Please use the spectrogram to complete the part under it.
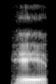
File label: "hè:t" Thai, 'reason, cause'; เหตุ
